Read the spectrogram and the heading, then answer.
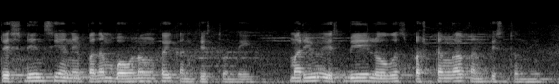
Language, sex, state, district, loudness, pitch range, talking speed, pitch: Telugu, male, Telangana, Hyderabad, -18 LUFS, 125-150 Hz, 105 wpm, 145 Hz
